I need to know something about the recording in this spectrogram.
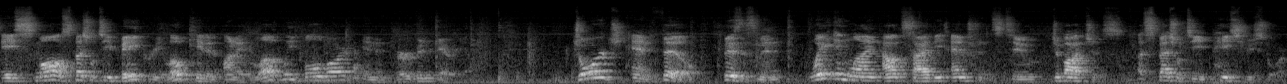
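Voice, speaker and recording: A brisk male narrator of a comic stage play, high and animated in pitch. He reads stage directions from a distance in a very echoey hall. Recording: echoey hall from far off, faint noise.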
